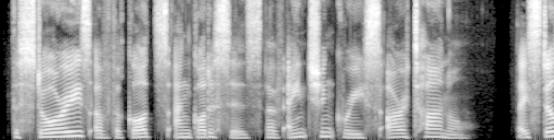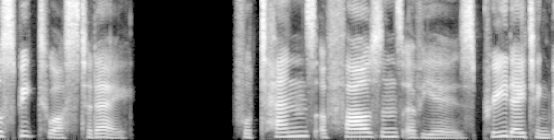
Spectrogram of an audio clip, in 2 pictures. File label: Narrative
